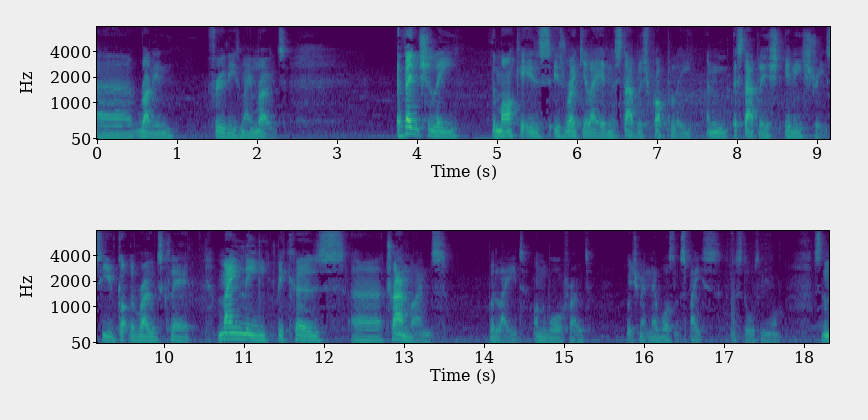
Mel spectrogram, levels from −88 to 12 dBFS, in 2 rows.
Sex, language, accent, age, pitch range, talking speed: male, English, British, 20-39, 95-110 Hz, 155 wpm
